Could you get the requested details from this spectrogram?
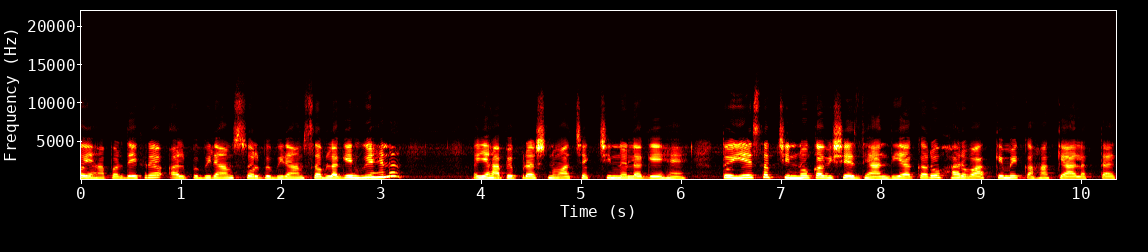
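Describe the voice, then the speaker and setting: Teacher reading a class play aloud. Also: female voice, fairly high pitch. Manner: explains idioms and punctuation between read lines; lifts her voice for the characters' lines. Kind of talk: reading a Hindi play aloud and explaining it to pupils.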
